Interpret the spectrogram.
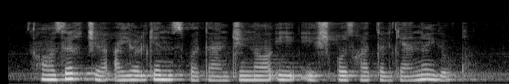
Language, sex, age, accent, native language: Uzbek, female, 19-29, Buxoro, Uzbek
